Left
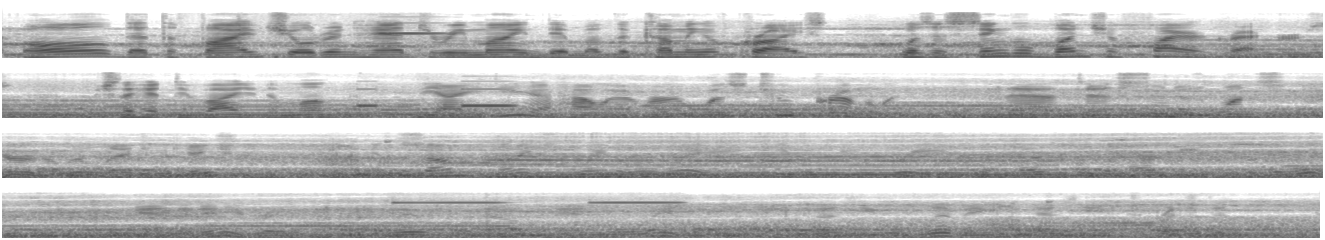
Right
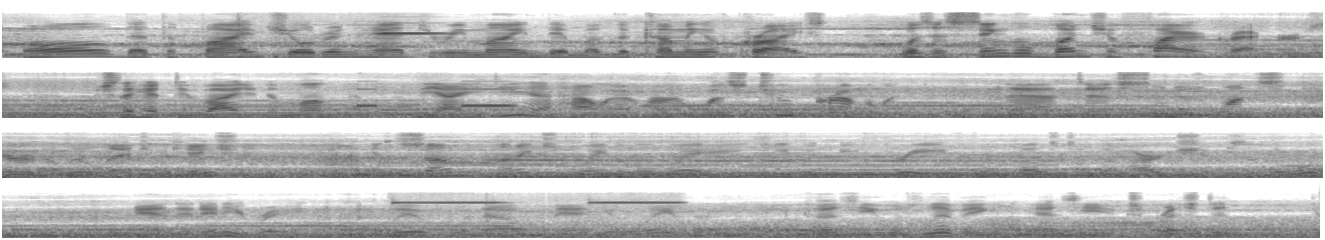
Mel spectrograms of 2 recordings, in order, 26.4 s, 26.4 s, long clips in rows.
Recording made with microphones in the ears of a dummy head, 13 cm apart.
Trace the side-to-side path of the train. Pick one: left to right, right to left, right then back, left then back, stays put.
right to left.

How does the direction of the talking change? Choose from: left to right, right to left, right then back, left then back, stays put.
left to right.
